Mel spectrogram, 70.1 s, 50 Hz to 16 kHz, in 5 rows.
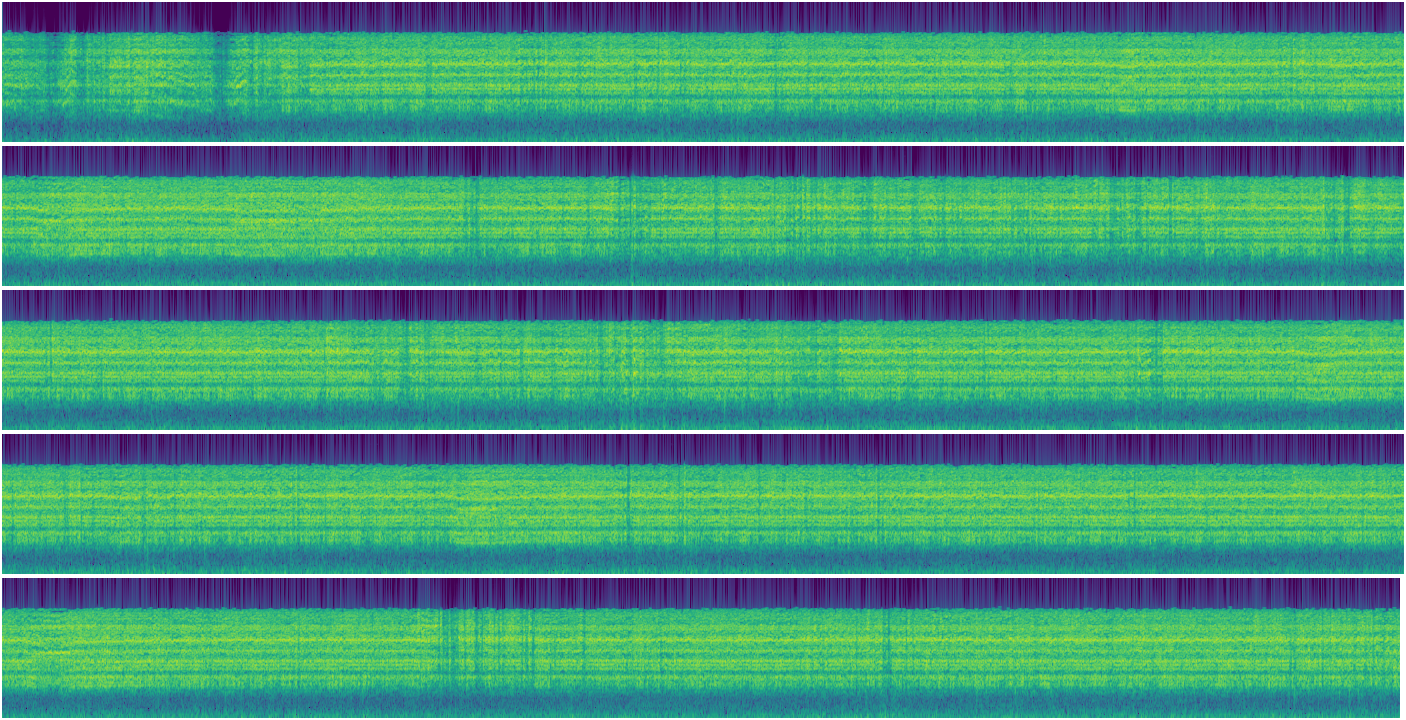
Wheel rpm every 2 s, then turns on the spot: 70, 170, 230, 230, 240, 230, 230, 230, 230, 230, 230, 230, 230, 230, 230, 230, 230, 240, 230, 230, 230, 230, 240, 230, 230, 230, 230, 230, 220, 240, 230, 240, 240, 240, 230.
none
